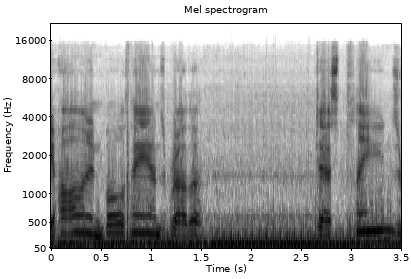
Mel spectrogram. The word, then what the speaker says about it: Des Plaines: in both hands brother Des Plaines River I know the S is silent off my [ __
